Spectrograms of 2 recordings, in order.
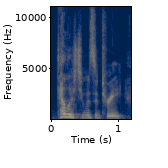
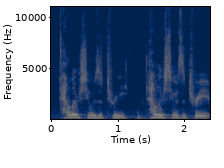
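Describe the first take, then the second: First: Said in the usual way. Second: Softer repeated command; softly voiced spirit message; soft insistent spirit. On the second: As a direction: quietly urge it twice.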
